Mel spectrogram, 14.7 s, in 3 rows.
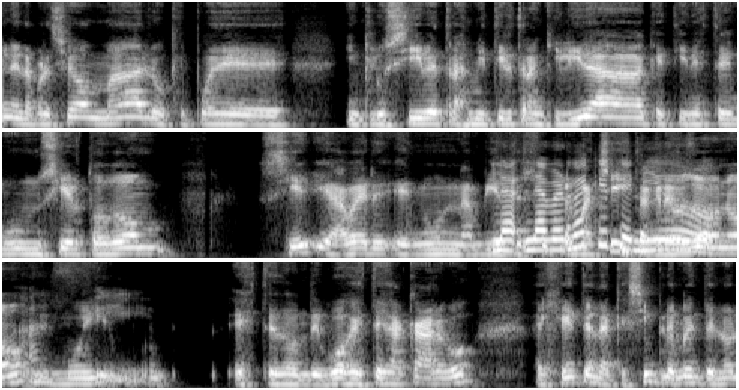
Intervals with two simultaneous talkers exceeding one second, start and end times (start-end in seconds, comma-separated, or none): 8.1-10.7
